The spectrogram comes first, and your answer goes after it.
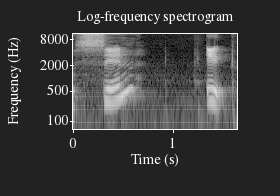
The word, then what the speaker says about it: cynic: कैसे प्रोनाउंस करोगे, इसको ब्रेक कर लो, सिन इक, सिन इक। सिनिक आपका एक नाउन होता है।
